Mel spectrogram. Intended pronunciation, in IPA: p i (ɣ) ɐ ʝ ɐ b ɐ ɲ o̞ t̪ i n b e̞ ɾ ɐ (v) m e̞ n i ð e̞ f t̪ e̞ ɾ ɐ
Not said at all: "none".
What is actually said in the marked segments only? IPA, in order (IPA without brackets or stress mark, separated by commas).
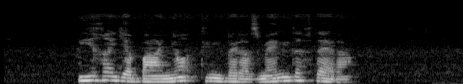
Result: ɣ, z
